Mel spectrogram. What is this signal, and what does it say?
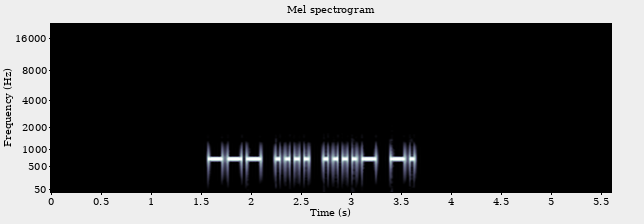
Morse code, heard as a keyed tone, about 25 wpm, 700 Hz. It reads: OH4N
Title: DXCC-100 Call Signs - 4 Characters - 25wpm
